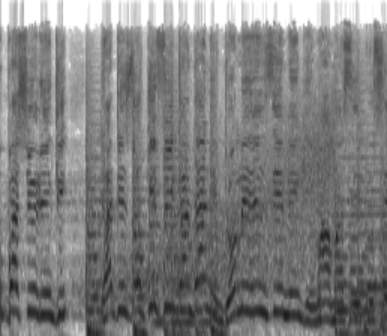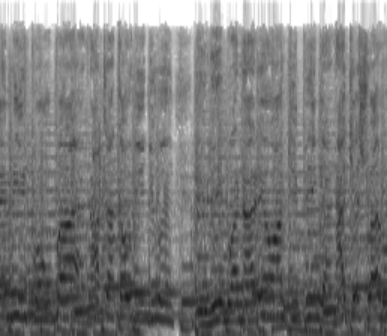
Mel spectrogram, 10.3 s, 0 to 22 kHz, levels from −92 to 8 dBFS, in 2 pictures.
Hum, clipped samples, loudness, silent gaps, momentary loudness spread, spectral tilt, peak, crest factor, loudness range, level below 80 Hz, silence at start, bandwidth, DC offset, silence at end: none; 0.5%; -7 LUFS; none; 3 LU; -3.5 dB/octave; 0 dBFS; 8 dB; 1 LU; -22 dBFS; 0 s; 17.5 kHz; under 0.1%; 0 s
